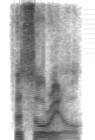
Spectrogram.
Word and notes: fossorial: British English

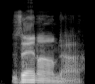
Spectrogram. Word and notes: zenana: British English

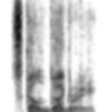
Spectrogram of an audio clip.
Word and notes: skulduggery: British English

